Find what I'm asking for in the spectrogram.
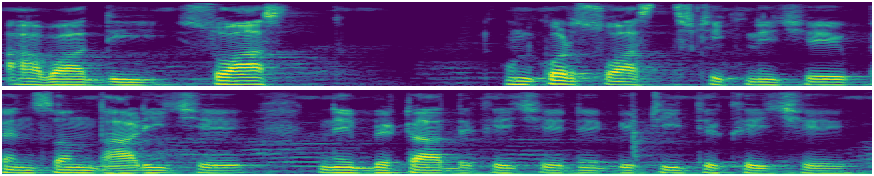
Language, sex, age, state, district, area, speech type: Maithili, male, 60+, Bihar, Saharsa, urban, spontaneous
